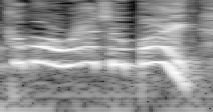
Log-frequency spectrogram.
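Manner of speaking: put-on high, pushy kid voice; little brother pleading.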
